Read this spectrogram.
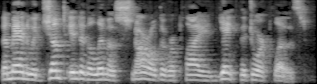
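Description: A middle-aged woman, an author reading aloud in an expressive storytelling style in a small indoor room. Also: lowish voice, fairly quick, creaky. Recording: roomy home echo.

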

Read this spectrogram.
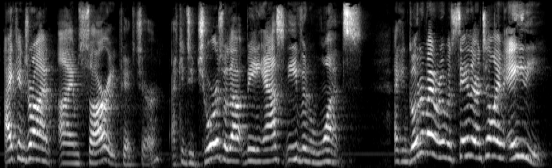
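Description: Higher-voiced woman reading in an echoey room. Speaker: school vice principal reading to students. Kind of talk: children's picture book read-aloud. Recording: roomy, echoing sound.

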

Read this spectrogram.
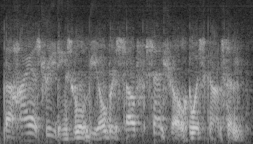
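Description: A man's voice: on the low side, sing-song. Synthetic American male announcer on noisy radio. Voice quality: synthetic text-to-speech voice. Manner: formal, measured, impersonal. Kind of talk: scripted weather warning bulletin. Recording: noisy, echoey weather radio broadcast.

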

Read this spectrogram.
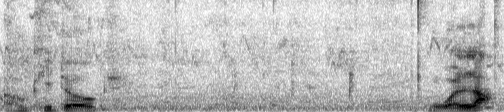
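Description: An actor playing a laconic, laid-back young band drummer in a radio play, terse and deadpan. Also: male voice, lowish voice, slow pace, a little hiss or hum. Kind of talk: German radio play acting.

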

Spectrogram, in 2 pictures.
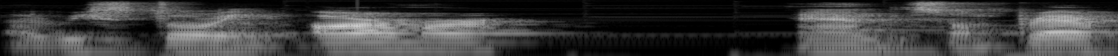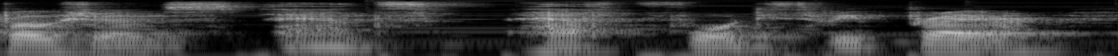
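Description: Bright-voiced man guiding gamers, roomy sound. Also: medium pitch, a little slow. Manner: instructional, step-by-step. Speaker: gamer presenting a quest guide. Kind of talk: video game walkthrough commentary. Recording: muffled lo-fi roomy mic, music behind.

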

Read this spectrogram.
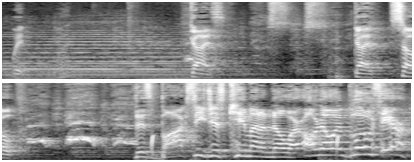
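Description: A young man with a high, animated voice hosts a gaming video for kids. He is excitable and theatrical, often shouting. He is recorded in an echoey room over music. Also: gravelly. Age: 20s. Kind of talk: exaggerated kids' gaming commentary. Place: small room at home, indoors. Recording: roomy echo with loud background music.

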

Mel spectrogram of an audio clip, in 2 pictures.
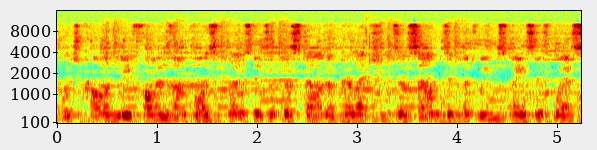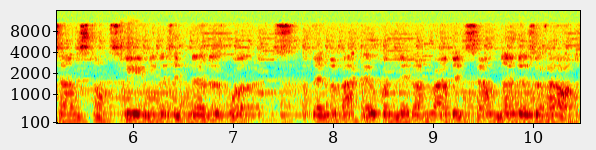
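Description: A man with a fairly low voice reads jokes aloud in a flat, mock-formal delivery. He sounds roomy and set back from the mic. Loud music plays underneath the whole time. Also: far from the mic. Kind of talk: reading memes aloud. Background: loud background music.

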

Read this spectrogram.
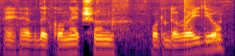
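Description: A man giving a casual, hands-on demonstration in a halting, deliberate way, recorded outdoors on a handheld camera. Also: fairly low pitch, heavy background noise. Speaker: vlogger demonstrating electronics. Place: outdoors on a lawn. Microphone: handheld camera or phone, held by the speaker.

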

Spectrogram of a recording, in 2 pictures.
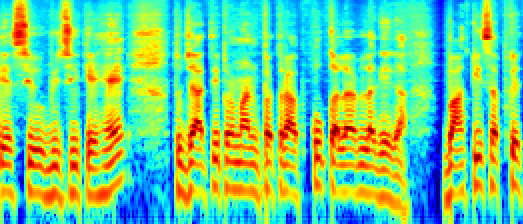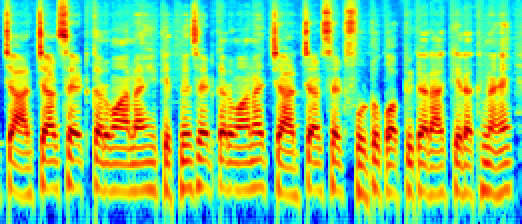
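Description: Mellow-voiced Indian man teaching students. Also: medium pitch, no room sound. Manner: repetitive, asks students questions then answers them. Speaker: coaching teacher. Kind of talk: explaining admission fees to students. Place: voice-over on scanned documents.

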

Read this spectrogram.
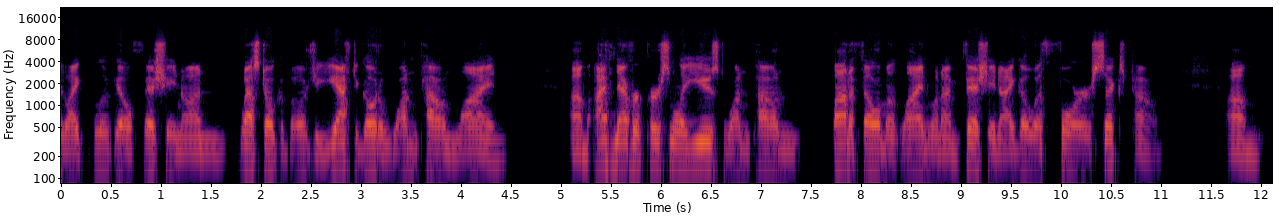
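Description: A man's voice: mid-range voice, no room sound. A man in his fifties with a Midwestern American accent, explaining fishing in a webinar Q&A, easygoing with many ums, from a home office on a video call. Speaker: fisheries expert answering questions. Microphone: video call webcam. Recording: muffled video call audio.

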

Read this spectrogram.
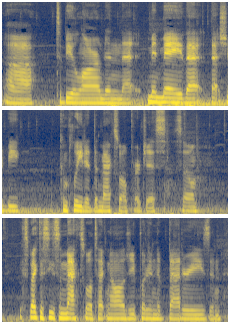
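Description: A man's voice: mid-range voice, flat delivery, normal speed. An American man in his thirties giving a casual, off-the-cuff recap to camera from inside a car, loosely phrased as if thinking aloud. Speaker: vlogger. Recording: faint background ambient noise.

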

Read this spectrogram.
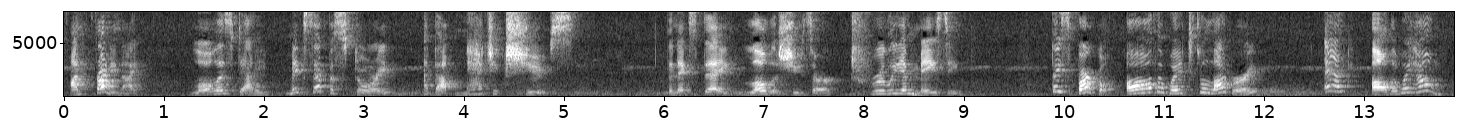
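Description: A middle-aged woman speaks to small children as their teacher, in an expressive storytime style. Her voice sits fairly high and swings widely in pitch. It is recorded from a short distance in an echoey space. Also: measured pace. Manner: expressive, addressing young children. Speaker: preschool teacher reading aloud. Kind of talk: children's picture book read-aloud. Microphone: camera a short distance away. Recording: roomy echo, clear background noise.

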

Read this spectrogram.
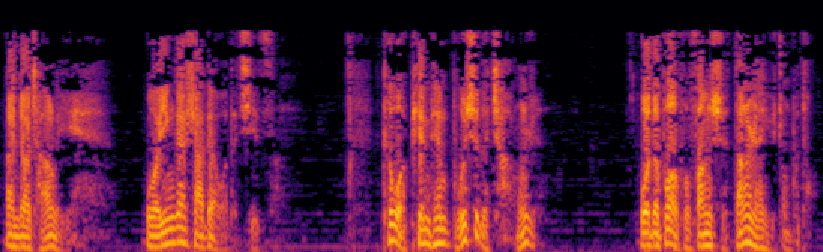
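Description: An actor playing a young, arrogant, unrepentant killer confessing calmly in a radio crime drama. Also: male voice, on the low side, highs cut off. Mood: bitter, sardonic. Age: young adult. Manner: unrepentant, coldly deliberate.

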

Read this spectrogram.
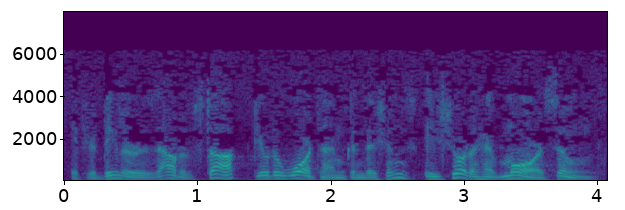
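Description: A man's voice: medium pitch, sing-song, a little fast, breathy edge. A man announcing on 1940s radio, reading scripted introductions and advertising copy. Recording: muffled 1940s radio broadcast.

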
